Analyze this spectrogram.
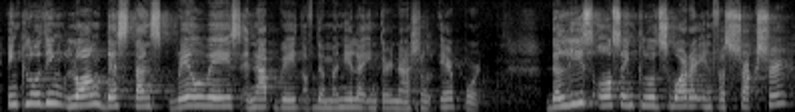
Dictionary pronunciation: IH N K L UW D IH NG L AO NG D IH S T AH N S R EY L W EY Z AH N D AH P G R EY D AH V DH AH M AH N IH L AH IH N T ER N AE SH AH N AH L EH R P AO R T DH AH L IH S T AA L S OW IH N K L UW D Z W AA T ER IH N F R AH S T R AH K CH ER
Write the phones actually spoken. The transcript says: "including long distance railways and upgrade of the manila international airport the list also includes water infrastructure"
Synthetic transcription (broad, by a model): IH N K L UW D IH NG L AO NG D IH S T AH N S R EY L W EY S AH N D AH P G R EY D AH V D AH M AH N IH L AH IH N T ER N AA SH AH N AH L EH R P AO R T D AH L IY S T AA L S OW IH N K L UW D S W AA T ER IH N F R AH S T R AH K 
